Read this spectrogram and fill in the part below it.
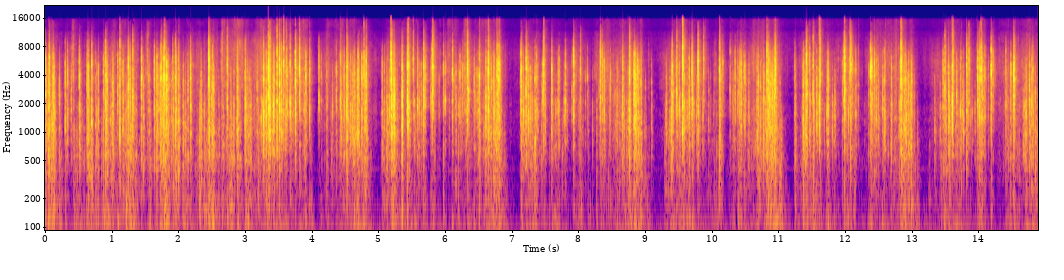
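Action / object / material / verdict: shake / painted paper sheet / paper / none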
